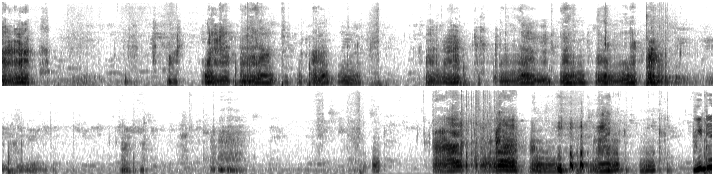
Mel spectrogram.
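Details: Corgi puppy at its first Christmas, playing indoors with a toy while it is snowing outside: bursts of low, rough, wavering play growls repeated irregularly, mixed with a man's encouraging speech and background music.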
